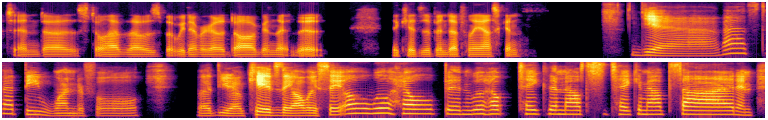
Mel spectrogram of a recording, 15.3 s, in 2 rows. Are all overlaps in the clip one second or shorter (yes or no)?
yes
